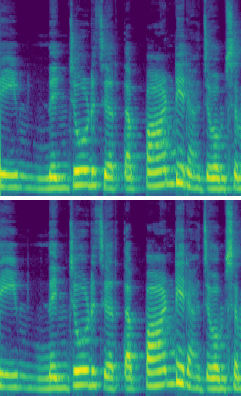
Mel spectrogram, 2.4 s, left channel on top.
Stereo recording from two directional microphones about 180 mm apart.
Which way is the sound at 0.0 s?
30° right (ahead or behind).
